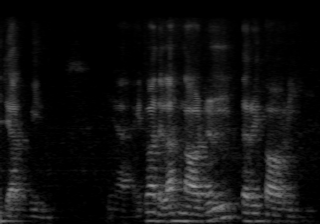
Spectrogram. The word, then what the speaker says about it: Darwin: yang kelima itu adalah Darwin kalau orang Australia bacanya daun orang kita bacanya Darwin yaitu adalah nol Den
